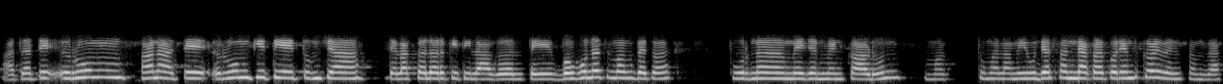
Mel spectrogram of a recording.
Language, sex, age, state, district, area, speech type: Marathi, female, 45-60, Maharashtra, Nanded, urban, conversation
